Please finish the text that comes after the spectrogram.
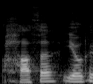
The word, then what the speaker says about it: Hatha: And you practice a form of yoga known as Hatha Yoga, am I pronouncing that right?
